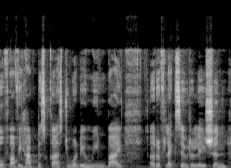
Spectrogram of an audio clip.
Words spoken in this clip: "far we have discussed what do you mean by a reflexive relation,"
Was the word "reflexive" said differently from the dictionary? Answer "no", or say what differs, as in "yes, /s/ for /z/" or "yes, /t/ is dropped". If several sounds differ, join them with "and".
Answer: no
